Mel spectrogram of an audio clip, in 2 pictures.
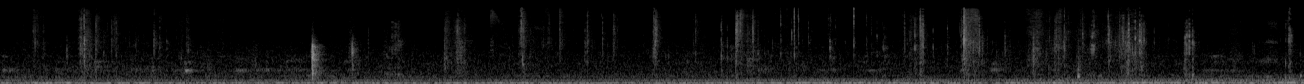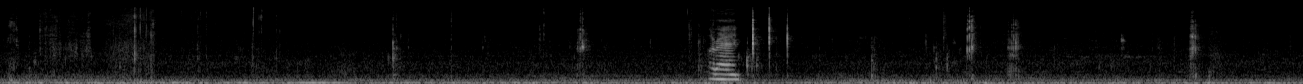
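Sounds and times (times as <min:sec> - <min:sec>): steady low hum: 0:00.0 - 0:26.0
cat crunching food: 0:00.3 - 0:02.0, 0:03.4 - 0:16.0, 0:16.9 - 0:19.1, 0:22.2 - 0:23.6, 0:24.6 - 0:25.2.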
